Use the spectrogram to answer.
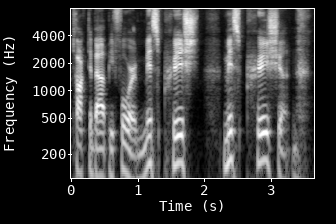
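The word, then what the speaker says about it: misprision: about before Miss pris Miss prison Miss prison it's hard for me to pronounce that word it's like Parisian and Mist per together but miss prison essentially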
